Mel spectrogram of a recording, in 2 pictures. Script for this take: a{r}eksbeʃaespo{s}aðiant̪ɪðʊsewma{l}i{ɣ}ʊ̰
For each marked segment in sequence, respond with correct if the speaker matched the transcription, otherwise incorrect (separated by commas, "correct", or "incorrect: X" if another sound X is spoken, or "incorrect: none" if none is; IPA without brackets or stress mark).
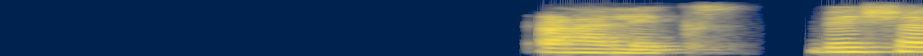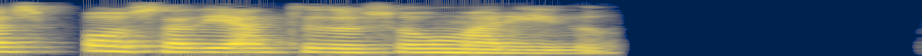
incorrect: l, correct, incorrect: ɾ, incorrect: ð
